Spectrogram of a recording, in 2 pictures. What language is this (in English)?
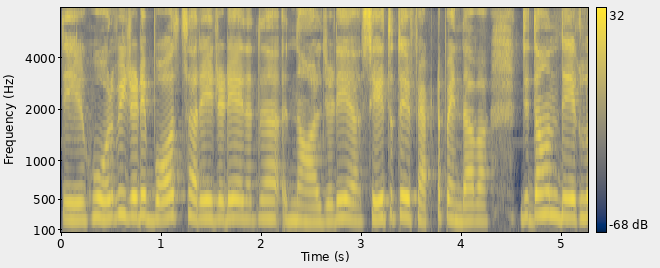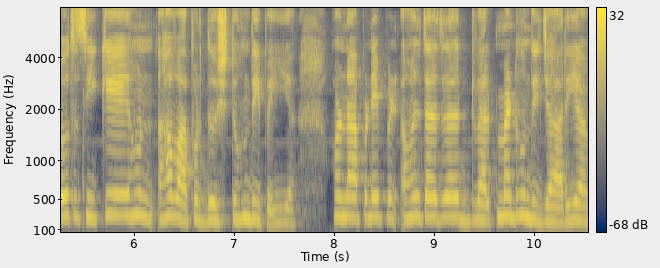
Punjabi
